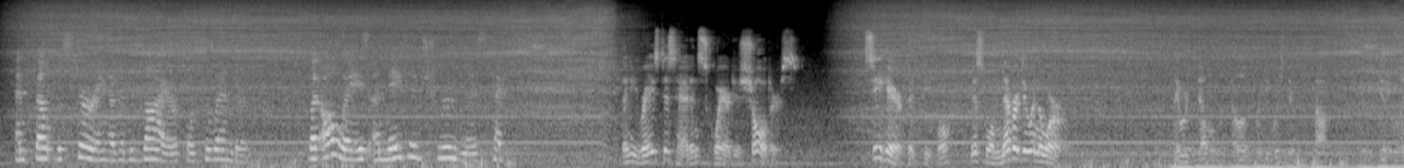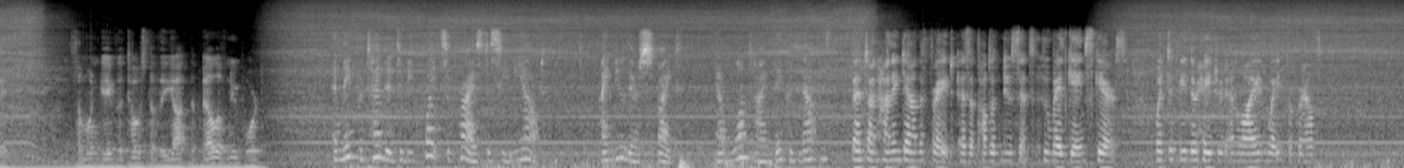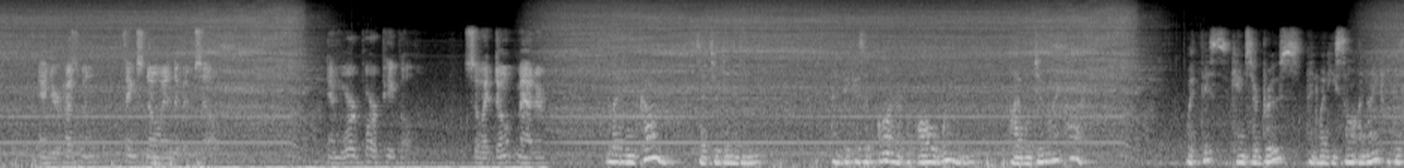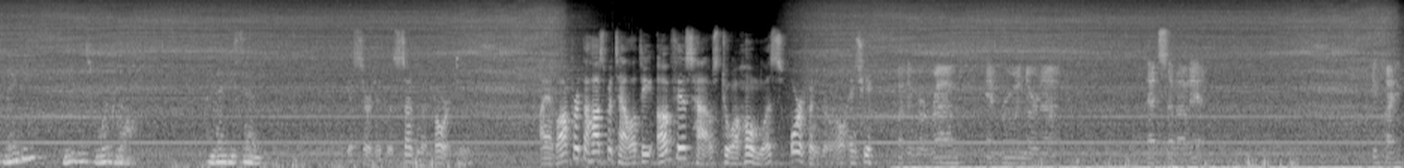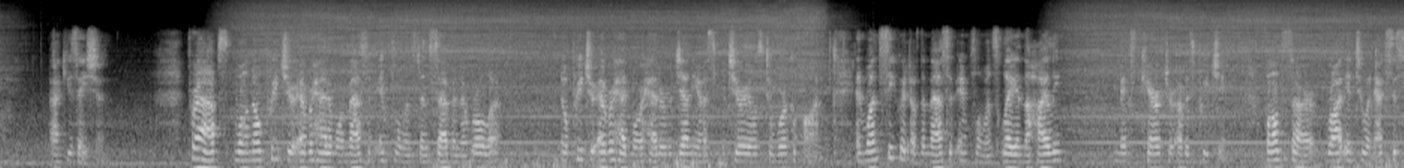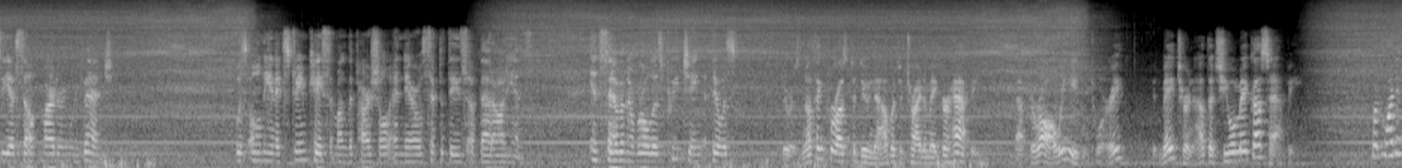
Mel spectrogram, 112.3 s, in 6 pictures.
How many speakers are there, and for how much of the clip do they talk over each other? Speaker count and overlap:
7, no overlap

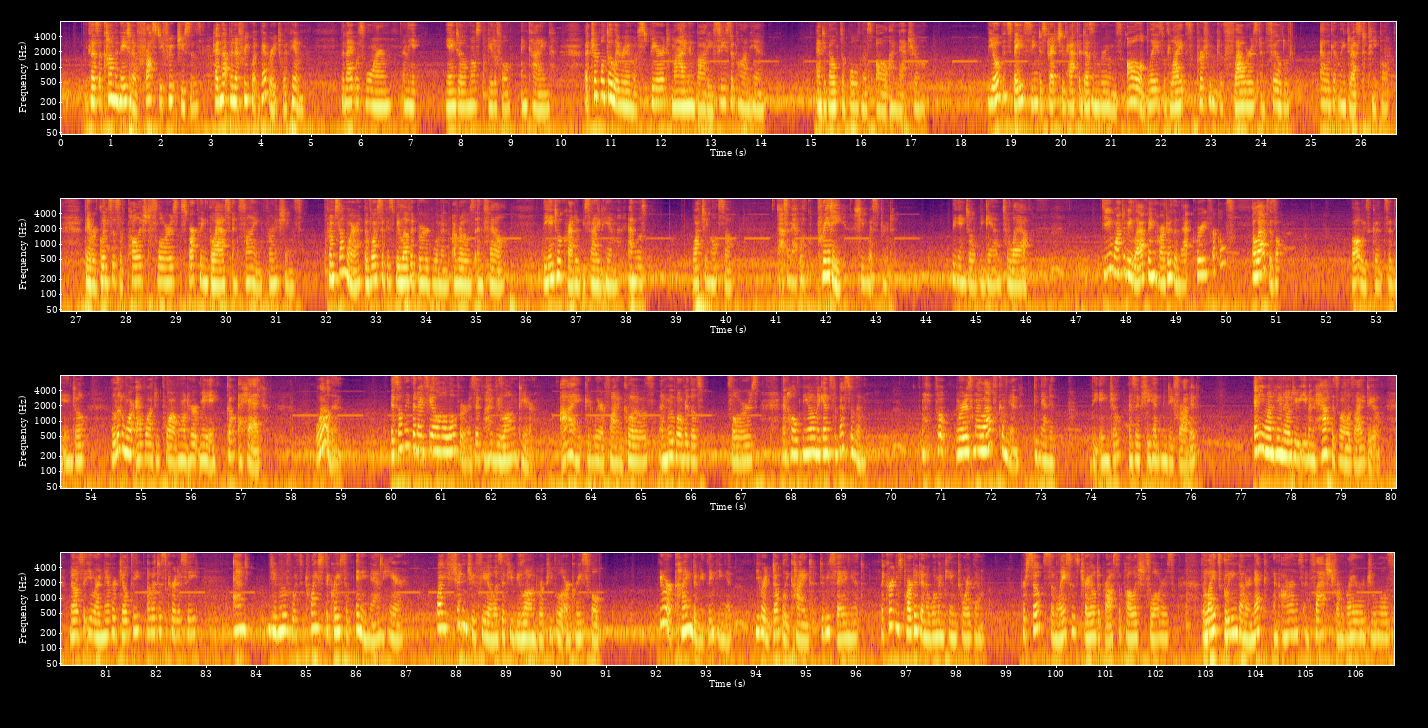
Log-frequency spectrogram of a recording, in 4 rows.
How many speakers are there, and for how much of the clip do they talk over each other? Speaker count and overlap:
1, no overlap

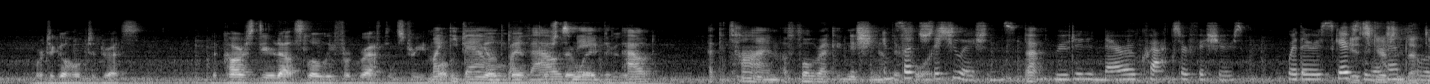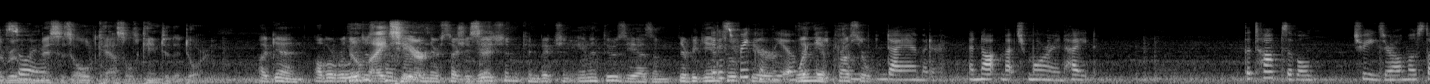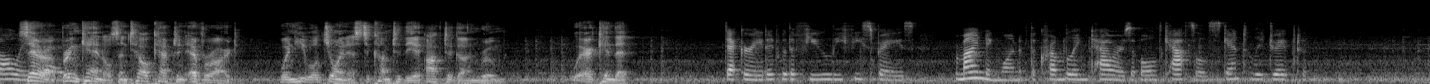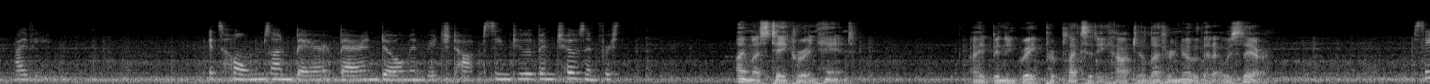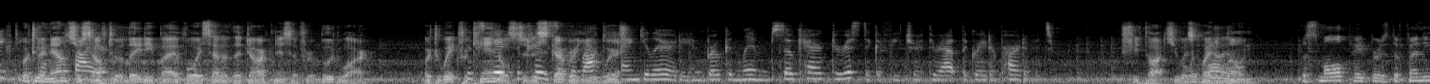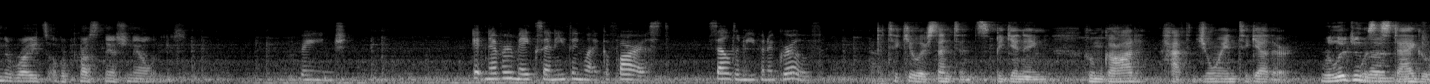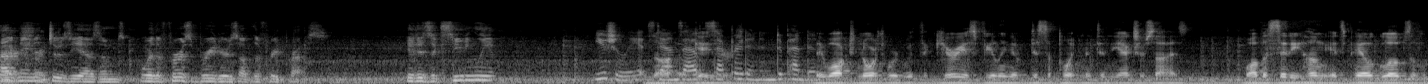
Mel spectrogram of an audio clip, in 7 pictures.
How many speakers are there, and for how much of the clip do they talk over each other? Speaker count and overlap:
5, about 17%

